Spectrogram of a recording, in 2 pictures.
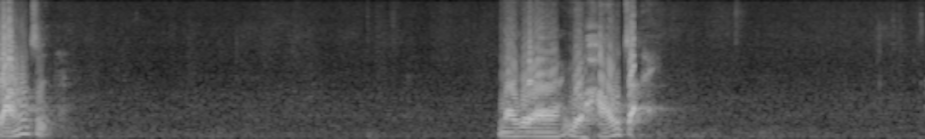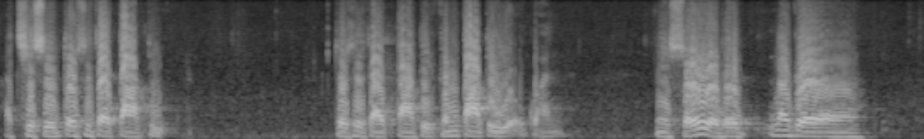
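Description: An elderly man speaks calmly into a microphone, in short phrases with pauses, in a room with some echo.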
